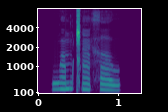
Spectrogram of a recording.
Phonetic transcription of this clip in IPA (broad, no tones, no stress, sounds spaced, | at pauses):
w ɐ̃ m ǁ æ̃ x ɐ u̯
